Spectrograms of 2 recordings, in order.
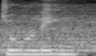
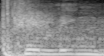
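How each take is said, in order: First: It is pronounced as spelled, in Indonesian. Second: It is pronounced as the English word culling. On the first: The speaker calls it wrong. "bukan culing" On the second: The speaker calls it right. "ini mah dibacanya culing"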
